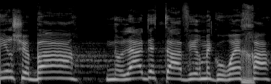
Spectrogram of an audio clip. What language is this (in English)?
Hebrew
